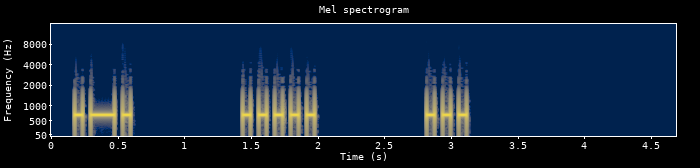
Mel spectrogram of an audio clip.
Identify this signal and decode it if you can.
Morse code, heard as a keyed tone, about 20 wpm, spaced as for 8 wpm, 700 Hz. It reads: R5S
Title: 093 Lesson 16e - Letter c - Three Characters 20wpm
